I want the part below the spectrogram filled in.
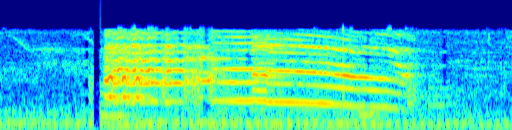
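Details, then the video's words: Rooster crowing: one loud harmonic crow of about one and a half seconds, held steady and then sliding lower at the end, over a low steady background hum. "Rooster Crows"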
